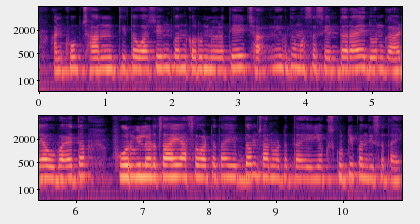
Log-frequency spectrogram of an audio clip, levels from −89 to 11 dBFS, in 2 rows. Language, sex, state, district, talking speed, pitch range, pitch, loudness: Marathi, female, Maharashtra, Chandrapur, 170 wpm, 195-215 Hz, 205 Hz, -17 LUFS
